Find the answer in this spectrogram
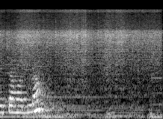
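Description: Grated carrots sizzling in ghee in a kadhai while a wooden spatula stirs them; a steady hiss.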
